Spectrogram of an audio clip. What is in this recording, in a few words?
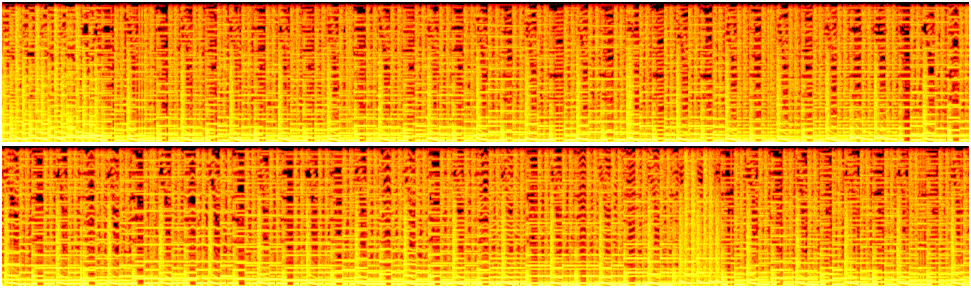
nes game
